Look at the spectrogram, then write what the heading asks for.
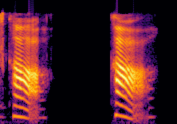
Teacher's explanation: r sound is not produced in British English. When word is ending at r sound, तो it is not produced in British English.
